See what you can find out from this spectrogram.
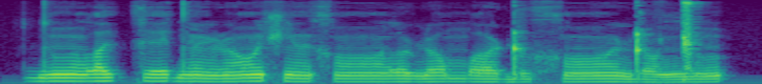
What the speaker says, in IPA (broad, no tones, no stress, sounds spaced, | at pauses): d ũ lˠ ɨ k ɘ d ə̃ː ɭ ɔ̃ ʃ ə̃ː x ɔ̃ː lˠ u ɳ ɔ m ɔː ɖ u x ɔ̃ː ɖ ɔ ŋ͡ǁ ũ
